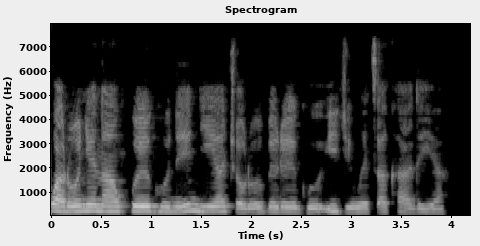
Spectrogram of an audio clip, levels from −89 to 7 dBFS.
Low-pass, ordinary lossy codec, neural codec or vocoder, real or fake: 7.2 kHz; none; none; real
